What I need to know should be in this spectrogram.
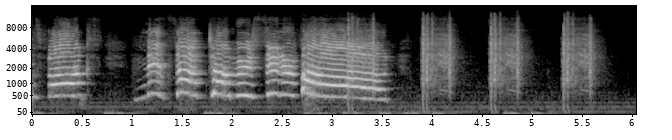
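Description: A woman sings in a high voice.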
